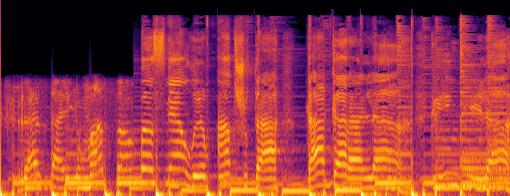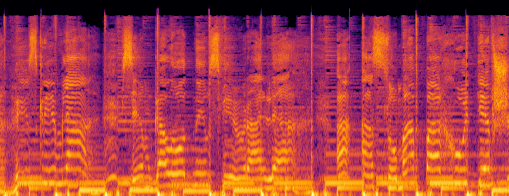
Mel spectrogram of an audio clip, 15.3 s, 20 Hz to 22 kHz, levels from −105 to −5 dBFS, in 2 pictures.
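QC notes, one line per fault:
0.0–2.0 s, adaptive stream starting at a low bitrate: the player began on a low-quality version of the stream before switching up, so the opening has nothing above 4.2 kHz and stronger codec artefacts, as from roughly 12 kbit/s Opus, then brightens abruptly without a gap.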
